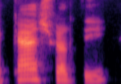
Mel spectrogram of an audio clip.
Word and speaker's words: casualty: Sí, la pronunciación es con she. Casualty.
